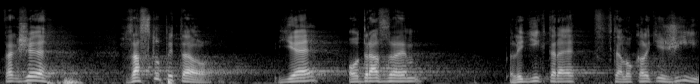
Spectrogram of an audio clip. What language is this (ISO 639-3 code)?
ces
